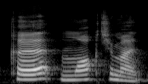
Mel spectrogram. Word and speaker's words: qilmoqchiman: Sayr qilmoqchiman. Pay attention that I don't pronounce this L. In the area where I live, that's Tashkent. I don't really hear people saying qilmoqchiman. Qilmoqchiman. L sort of goes away.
